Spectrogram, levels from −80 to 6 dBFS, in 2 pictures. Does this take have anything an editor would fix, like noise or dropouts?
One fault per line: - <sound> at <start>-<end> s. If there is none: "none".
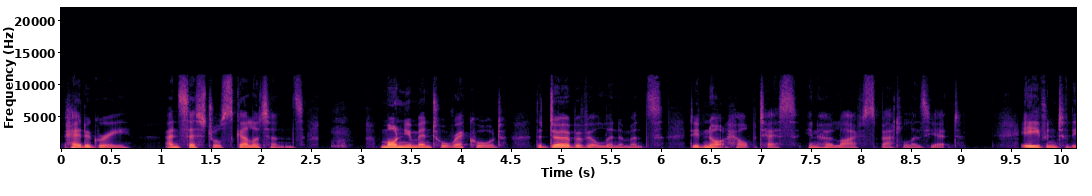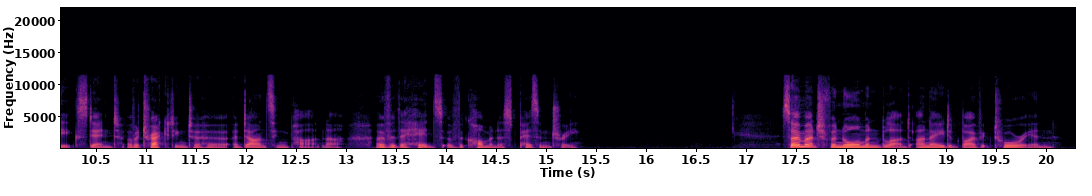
- sniff at 2.7-3.0 s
